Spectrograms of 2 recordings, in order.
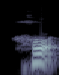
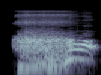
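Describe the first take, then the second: First: It is said plainly without extra throat pressure. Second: It is pressed hard deep in the throat. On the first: The speaker calls it right. "Kho aja biasa" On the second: The speaker calls it wrong. "Misalnya menekan ke tenggorokan"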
